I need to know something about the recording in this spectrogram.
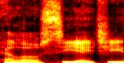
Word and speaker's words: Loche: It's @ryanloche, r y a n l o c h e. That's how you pronounce my name, by the way, Loche.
